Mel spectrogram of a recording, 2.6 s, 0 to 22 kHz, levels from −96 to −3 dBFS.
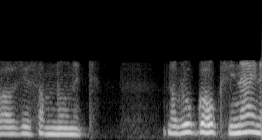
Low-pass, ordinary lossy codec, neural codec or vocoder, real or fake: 3.6 kHz; none; codec, 16 kHz in and 24 kHz out, 0.4 kbps, LongCat-Audio-Codec, fine tuned four codebook decoder; fake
